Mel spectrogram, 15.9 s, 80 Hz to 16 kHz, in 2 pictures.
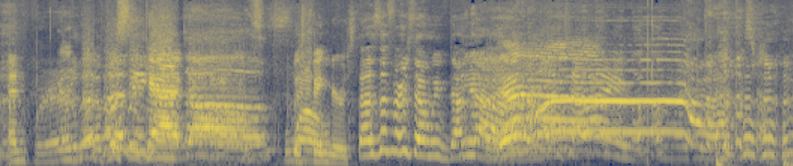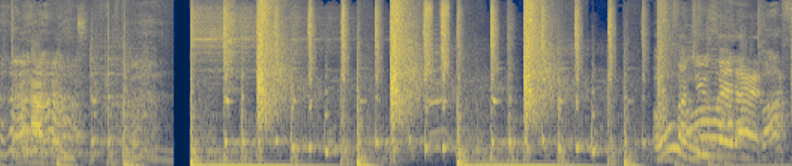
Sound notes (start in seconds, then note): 5.0 cheering; 9.8 upbeat hip-hop music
